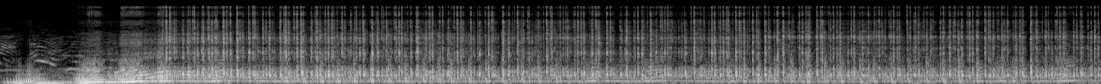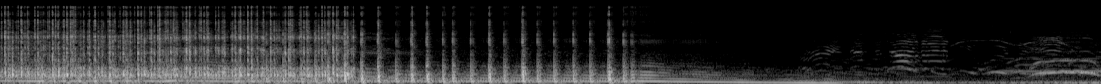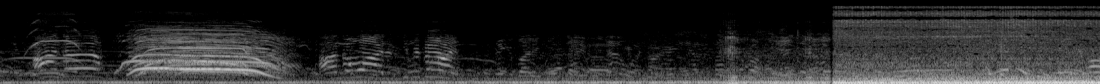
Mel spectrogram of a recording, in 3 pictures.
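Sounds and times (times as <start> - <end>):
engine revving high: 0.0 - 18.8, 29.2 - 33.0.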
